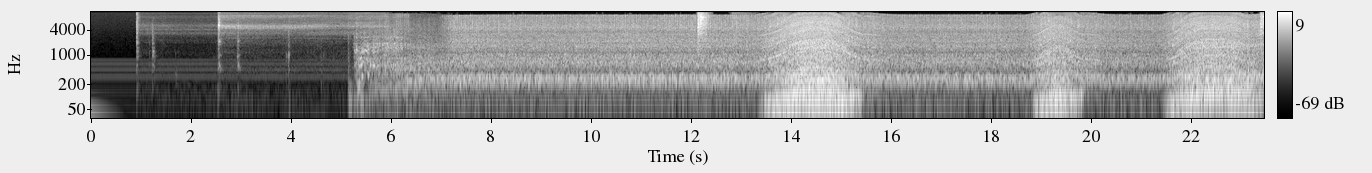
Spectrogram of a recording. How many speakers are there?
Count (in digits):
0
